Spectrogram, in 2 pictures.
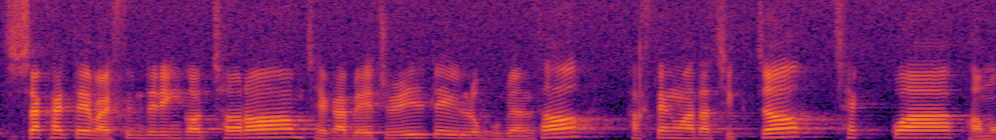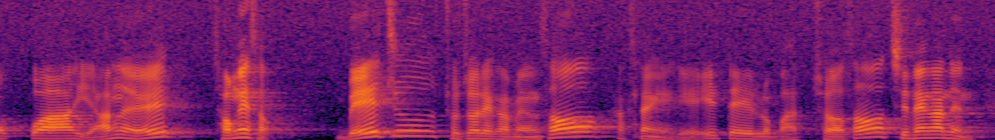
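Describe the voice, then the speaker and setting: A man with a slightly hoarse, worn voice, presenting a class as an academy instructor in a polite, explanatory manner. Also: sits high, lively intonation, normal speed, fairly bright tone. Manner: polite, explanatory, formal Korean speech.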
